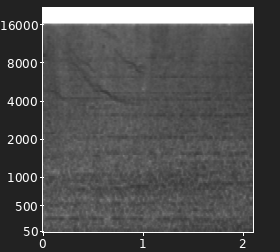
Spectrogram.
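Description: Film sound effects of a volley of magic spells fired skyward: dense whooshing over a steady low rumble, with a few faint falling whistles in the first second.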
